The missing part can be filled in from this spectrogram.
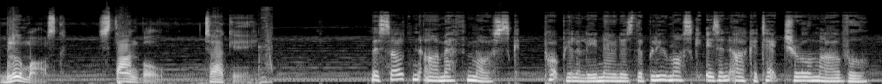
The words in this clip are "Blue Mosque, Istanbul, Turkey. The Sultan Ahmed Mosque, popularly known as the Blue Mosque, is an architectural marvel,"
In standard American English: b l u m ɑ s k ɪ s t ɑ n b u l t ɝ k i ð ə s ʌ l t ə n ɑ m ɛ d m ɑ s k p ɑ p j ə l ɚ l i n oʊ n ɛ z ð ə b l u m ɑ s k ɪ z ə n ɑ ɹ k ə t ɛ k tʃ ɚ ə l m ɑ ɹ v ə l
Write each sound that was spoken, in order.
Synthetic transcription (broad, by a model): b l u m ɑ s k s t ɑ n b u l t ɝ k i ð ə s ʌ l t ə n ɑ m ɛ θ m ɑ s k p ɑ p j l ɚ l i n oʊ n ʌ z ð ə b l u m ɑ s k ɪ z ə n ɑ k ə t ɛ k tʃ ɚ ə l m ɑ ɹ v ə l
